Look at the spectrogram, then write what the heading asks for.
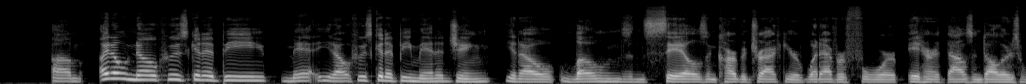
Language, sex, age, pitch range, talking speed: English, male, 30-49, 115-145 Hz, 165 wpm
